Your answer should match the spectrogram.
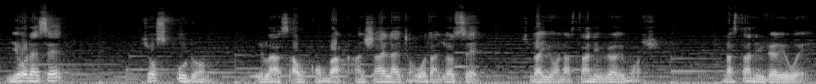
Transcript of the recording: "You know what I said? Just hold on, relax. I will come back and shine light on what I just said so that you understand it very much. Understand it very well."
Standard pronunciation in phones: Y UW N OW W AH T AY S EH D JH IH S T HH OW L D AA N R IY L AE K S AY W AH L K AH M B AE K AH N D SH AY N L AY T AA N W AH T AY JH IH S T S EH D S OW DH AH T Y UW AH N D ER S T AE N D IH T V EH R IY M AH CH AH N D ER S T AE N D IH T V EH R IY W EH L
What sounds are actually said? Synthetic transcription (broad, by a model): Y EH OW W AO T AY S EH D JH IH S T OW D AA N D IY L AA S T AY W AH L K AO M B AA K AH N SH AY L AY T AA N W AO T AY JH IH S T S EH D S OW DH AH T Y UW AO N D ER S T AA N D IH T V EH R IY M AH CH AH N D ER S T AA N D IH T V EH R IY W EH L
